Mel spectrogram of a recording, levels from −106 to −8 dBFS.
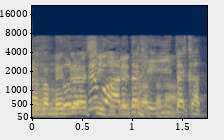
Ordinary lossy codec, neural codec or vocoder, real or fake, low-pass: none; none; real; 7.2 kHz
